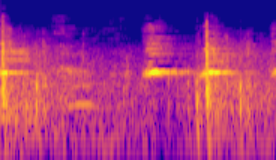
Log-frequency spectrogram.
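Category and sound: impact, gunshots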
